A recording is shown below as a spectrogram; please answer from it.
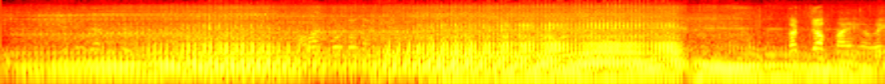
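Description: A motorcycle engine runs steadily at close range with a continuous low drone, and someone talks over it throughout.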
